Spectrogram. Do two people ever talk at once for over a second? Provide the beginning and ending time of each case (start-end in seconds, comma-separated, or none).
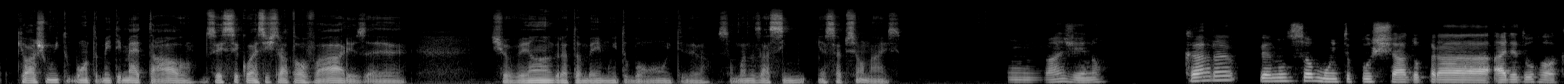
none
